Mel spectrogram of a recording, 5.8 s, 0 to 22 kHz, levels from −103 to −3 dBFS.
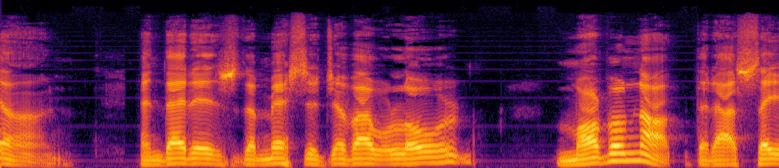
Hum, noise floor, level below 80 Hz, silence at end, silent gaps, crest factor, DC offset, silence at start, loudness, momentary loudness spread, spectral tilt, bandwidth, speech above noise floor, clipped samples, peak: none; -64 dBFS; -50 dBFS; 0 s; none; 16 dB; under 0.1%; 0 s; -17 LUFS; 11 LU; -5.5 dB/octave; 15.5 kHz; 48 dB; under 0.1%; 0 dBFS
